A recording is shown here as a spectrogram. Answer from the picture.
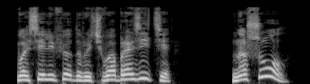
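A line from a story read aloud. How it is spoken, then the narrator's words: Exclamation. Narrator (Russian): воскликнул Саша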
